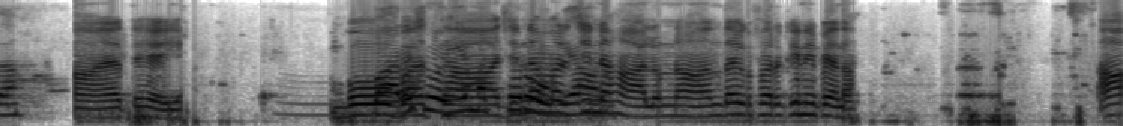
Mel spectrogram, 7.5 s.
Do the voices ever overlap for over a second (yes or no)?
yes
